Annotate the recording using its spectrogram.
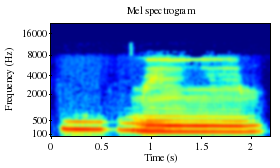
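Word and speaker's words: م: মিম মিমটা দুই ঠোঁট থেকে উচ্চারণ করব।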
